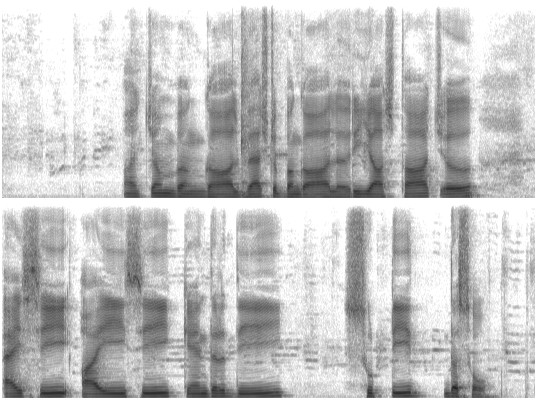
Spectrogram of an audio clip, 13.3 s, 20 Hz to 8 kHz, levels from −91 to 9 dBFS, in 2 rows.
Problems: constant background noise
